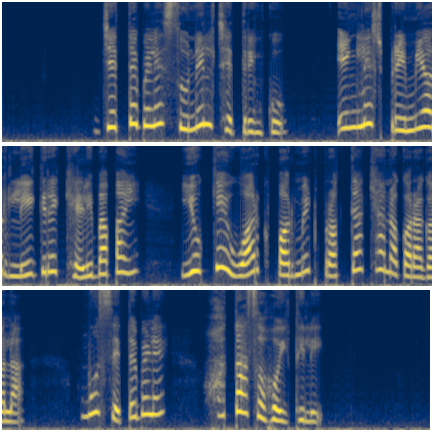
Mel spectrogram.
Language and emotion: Odia, sad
